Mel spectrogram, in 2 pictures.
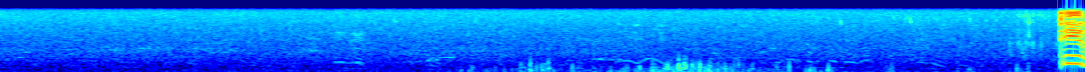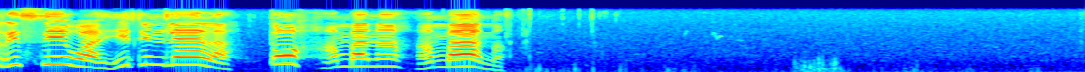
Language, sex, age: Tsonga, female, 25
